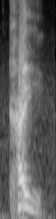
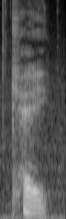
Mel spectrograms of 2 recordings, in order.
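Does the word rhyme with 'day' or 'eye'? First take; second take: eye; day. First: The vowel sounds like the word eye. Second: The vowel sounds like the letter K. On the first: This sounds more Japanese. The speaker calls it right. "Kai sounds more Japanese" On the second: This is the official way it is said. The speaker calls it wrong. "That's what they call it"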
